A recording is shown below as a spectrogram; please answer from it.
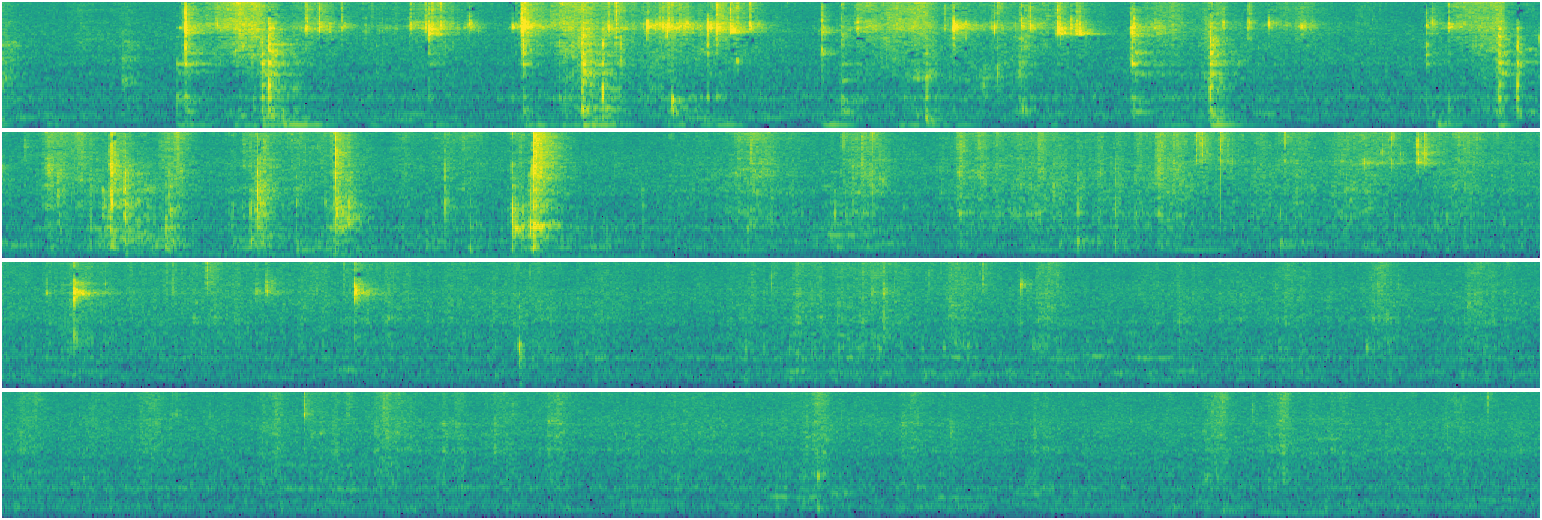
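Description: Wooden spoons mixing sliced green mango and sugar in a stainless steel bowl: a run of knocks, clatters and scrapes against the metal over the first ten seconds or so, then only a few scattered clicks.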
